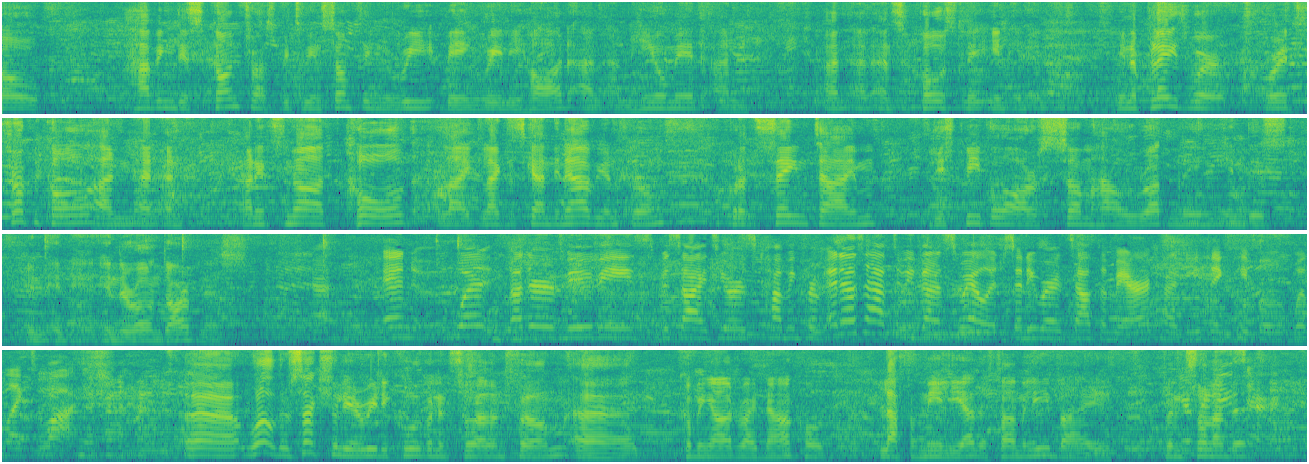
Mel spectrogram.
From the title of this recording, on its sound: Halloween Red Carpet, 2018 Austin Film Festival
